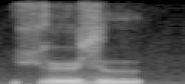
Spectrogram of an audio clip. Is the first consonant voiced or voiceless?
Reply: voiceless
